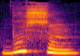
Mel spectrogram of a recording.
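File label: "bouchon", French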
